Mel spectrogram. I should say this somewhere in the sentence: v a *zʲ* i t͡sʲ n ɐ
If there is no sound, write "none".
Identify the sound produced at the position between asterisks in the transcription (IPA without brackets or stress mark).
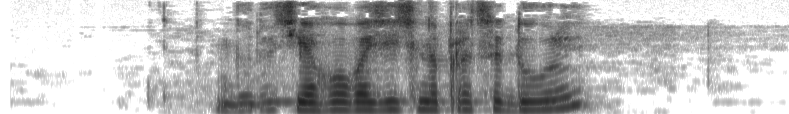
zʲ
